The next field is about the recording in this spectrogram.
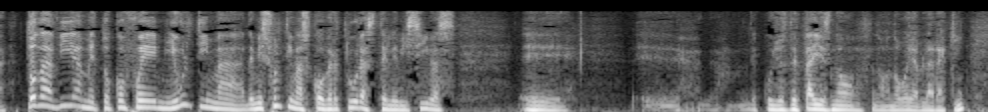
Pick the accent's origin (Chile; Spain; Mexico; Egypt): Mexico; Mexico City; No se olviden que yo soy chilango de la Ciudad de México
